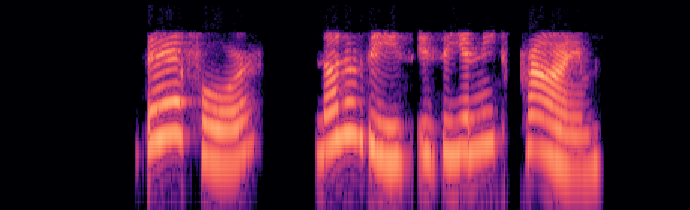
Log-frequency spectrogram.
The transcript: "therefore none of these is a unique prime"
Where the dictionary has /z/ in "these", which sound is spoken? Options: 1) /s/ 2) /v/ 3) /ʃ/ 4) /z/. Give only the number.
4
